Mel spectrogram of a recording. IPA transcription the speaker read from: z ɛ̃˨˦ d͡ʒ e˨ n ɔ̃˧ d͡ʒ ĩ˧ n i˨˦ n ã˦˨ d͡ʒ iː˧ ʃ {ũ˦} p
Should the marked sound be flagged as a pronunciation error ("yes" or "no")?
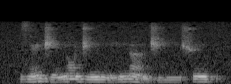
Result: no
